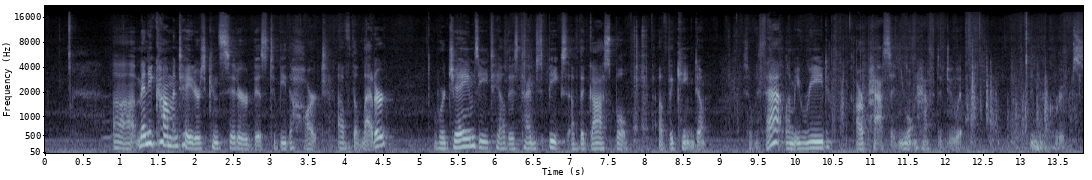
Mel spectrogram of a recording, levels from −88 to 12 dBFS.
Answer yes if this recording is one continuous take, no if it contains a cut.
no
